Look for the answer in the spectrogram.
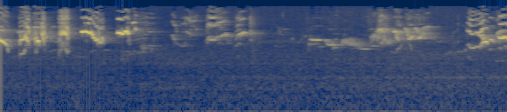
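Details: White-rumped shama hen in a cage, singing to rouse the males to full song; clusters of loud high chirps and trills, then softer buzzy warbling and a last whistled flourish.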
